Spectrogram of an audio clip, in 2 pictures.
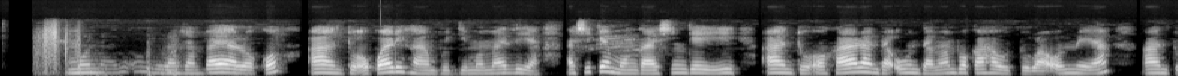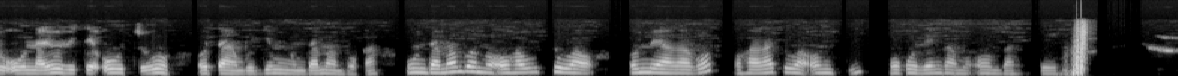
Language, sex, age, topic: Oshiwambo, female, 25-35, agriculture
